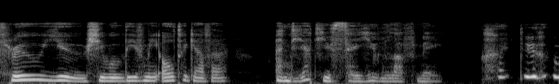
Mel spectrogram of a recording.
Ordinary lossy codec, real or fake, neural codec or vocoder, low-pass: Opus, 32 kbps; real; none; 7.2 kHz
